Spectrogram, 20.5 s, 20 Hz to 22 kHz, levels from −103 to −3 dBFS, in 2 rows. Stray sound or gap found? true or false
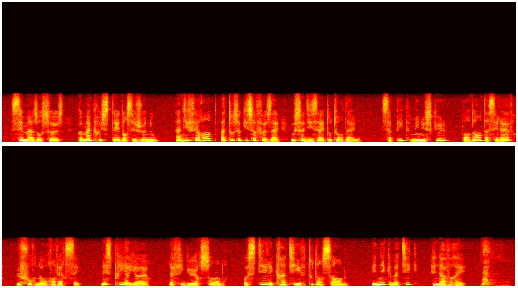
true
